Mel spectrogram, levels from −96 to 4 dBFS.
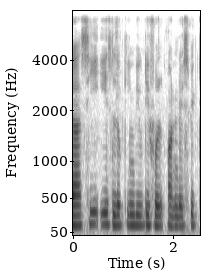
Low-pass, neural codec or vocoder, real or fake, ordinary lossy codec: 7.2 kHz; none; real; none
